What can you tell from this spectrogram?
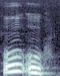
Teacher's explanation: मतलब छोटा ऊ और बड़ा ऊ का उच्चारण स्थान क्या होगा? ओष्ठ।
